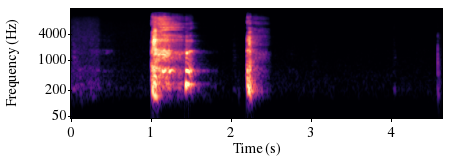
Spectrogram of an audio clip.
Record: {"cough_length": "4.6 s", "cough_amplitude": 18397, "cough_signal_mean_std_ratio": 0.24, "survey_phase": "beta (2021-08-13 to 2022-03-07)", "age": "65+", "gender": "Female", "wearing_mask": "No", "symptom_abdominal_pain": true, "symptom_diarrhoea": true, "symptom_fatigue": true, "smoker_status": "Ex-smoker", "respiratory_condition_asthma": false, "respiratory_condition_other": false, "recruitment_source": "REACT", "submission_delay": "2 days", "covid_test_result": "Negative", "covid_test_method": "RT-qPCR", "influenza_a_test_result": "Negative", "influenza_b_test_result": "Negative"}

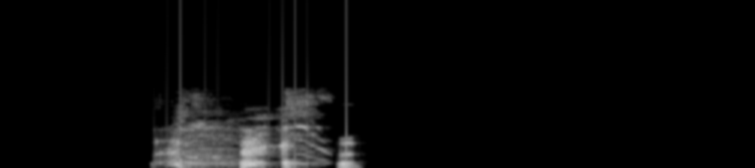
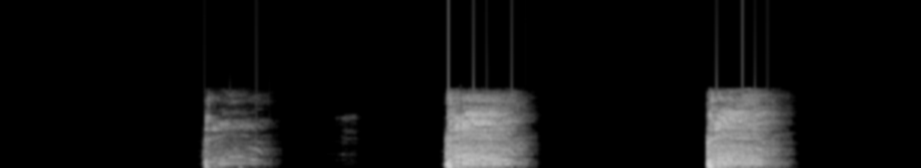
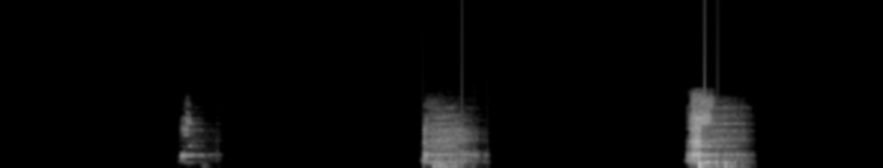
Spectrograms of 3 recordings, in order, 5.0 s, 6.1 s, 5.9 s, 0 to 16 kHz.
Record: {"cough_length": "5.0 s", "cough_amplitude": 26205, "cough_signal_mean_std_ratio": 0.26, "three_cough_length": "6.1 s", "three_cough_amplitude": 27227, "three_cough_signal_mean_std_ratio": 0.31, "exhalation_length": "5.9 s", "exhalation_amplitude": 17127, "exhalation_signal_mean_std_ratio": 0.22, "survey_phase": "beta (2021-08-13 to 2022-03-07)", "age": "65+", "gender": "Male", "wearing_mask": "No", "symptom_cough_any": true, "symptom_new_continuous_cough": true, "symptom_shortness_of_breath": true, "symptom_sore_throat": true, "symptom_fatigue": true, "smoker_status": "Ex-smoker", "respiratory_condition_asthma": false, "respiratory_condition_other": false, "recruitment_source": "Test and Trace", "submission_delay": "2 days", "covid_test_result": "Positive", "covid_test_method": "RT-qPCR", "covid_ct_value": 37.3, "covid_ct_gene": "N gene"}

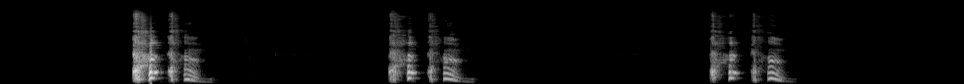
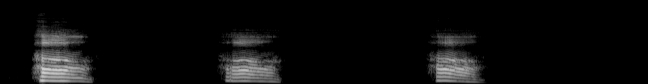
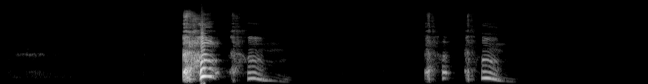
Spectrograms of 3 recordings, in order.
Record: {"three_cough_length": "9.6 s", "three_cough_amplitude": 29204, "three_cough_signal_mean_std_ratio": 0.23, "exhalation_length": "6.5 s", "exhalation_amplitude": 27988, "exhalation_signal_mean_std_ratio": 0.32, "cough_length": "6.5 s", "cough_amplitude": 29204, "cough_signal_mean_std_ratio": 0.21, "survey_phase": "beta (2021-08-13 to 2022-03-07)", "age": "65+", "gender": "Male", "wearing_mask": "No", "symptom_none": true, "smoker_status": "Ex-smoker", "respiratory_condition_asthma": false, "respiratory_condition_other": false, "recruitment_source": "REACT", "submission_delay": "3 days", "covid_test_result": "Negative", "covid_test_method": "RT-qPCR"}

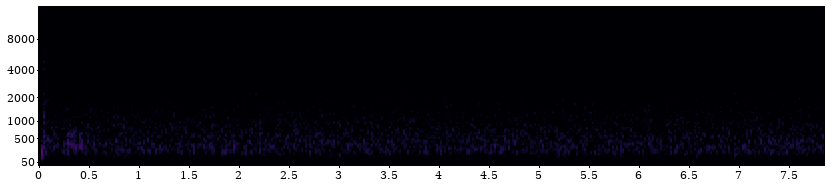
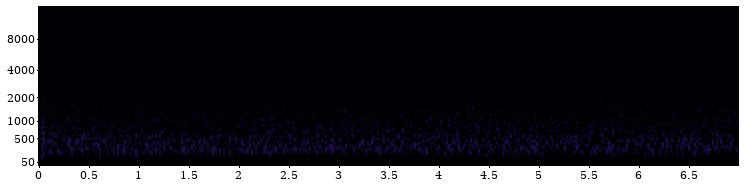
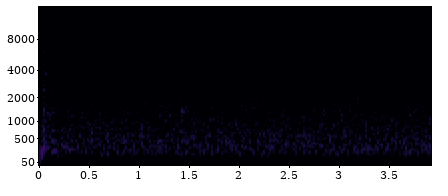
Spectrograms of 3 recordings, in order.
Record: {"exhalation_length": "7.9 s", "exhalation_amplitude": 30, "exhalation_signal_mean_std_ratio": 1.1, "three_cough_length": "7.0 s", "three_cough_amplitude": 60, "three_cough_signal_mean_std_ratio": 1.1, "cough_length": "3.9 s", "cough_amplitude": 28, "cough_signal_mean_std_ratio": 1.11, "survey_phase": "alpha (2021-03-01 to 2021-08-12)", "age": "65+", "gender": "Female", "wearing_mask": "No", "symptom_none": true, "smoker_status": "Ex-smoker", "respiratory_condition_asthma": false, "respiratory_condition_other": false, "recruitment_source": "REACT", "submission_delay": "1 day", "covid_test_result": "Negative", "covid_test_method": "RT-qPCR"}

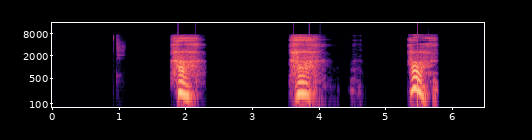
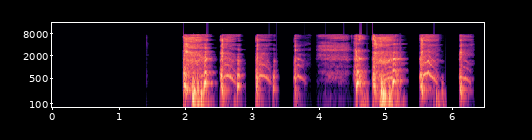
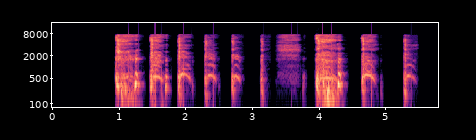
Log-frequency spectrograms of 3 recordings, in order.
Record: {"exhalation_length": "6.5 s", "exhalation_amplitude": 26362, "exhalation_signal_mean_std_ratio": 0.29, "three_cough_length": "6.5 s", "three_cough_amplitude": 31676, "three_cough_signal_mean_std_ratio": 0.41, "cough_length": "5.8 s", "cough_amplitude": 29818, "cough_signal_mean_std_ratio": 0.4, "survey_phase": "beta (2021-08-13 to 2022-03-07)", "age": "45-64", "gender": "Female", "wearing_mask": "No", "symptom_cough_any": true, "symptom_new_continuous_cough": true, "symptom_runny_or_blocked_nose": true, "symptom_sore_throat": true, "symptom_headache": true, "symptom_other": true, "symptom_onset": "3 days", "smoker_status": "Current smoker (e-cigarettes or vapes only)", "respiratory_condition_asthma": false, "respiratory_condition_other": false, "recruitment_source": "Test and Trace", "submission_delay": "1 day", "covid_test_result": "Positive", "covid_test_method": "RT-qPCR", "covid_ct_value": 19.4, "covid_ct_gene": "N gene"}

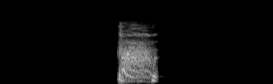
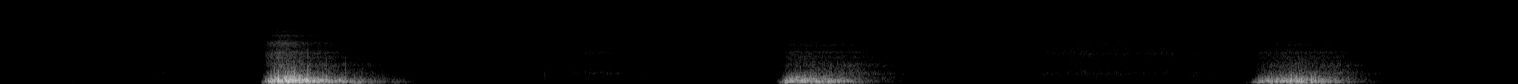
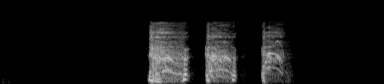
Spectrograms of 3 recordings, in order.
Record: {"cough_length": "2.7 s", "cough_amplitude": 17436, "cough_signal_mean_std_ratio": 0.29, "exhalation_length": "15.2 s", "exhalation_amplitude": 16712, "exhalation_signal_mean_std_ratio": 0.27, "three_cough_length": "3.8 s", "three_cough_amplitude": 18050, "three_cough_signal_mean_std_ratio": 0.38, "survey_phase": "beta (2021-08-13 to 2022-03-07)", "age": "18-44", "gender": "Male", "wearing_mask": "No", "symptom_cough_any": true, "symptom_runny_or_blocked_nose": true, "smoker_status": "Never smoked", "respiratory_condition_asthma": false, "respiratory_condition_other": false, "recruitment_source": "Test and Trace", "submission_delay": "1 day", "covid_test_result": "Positive", "covid_test_method": "ePCR"}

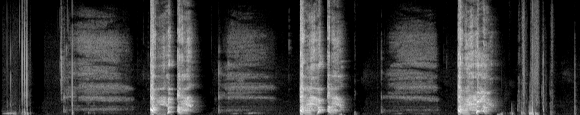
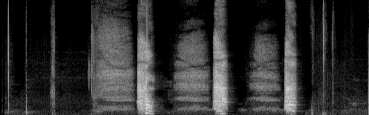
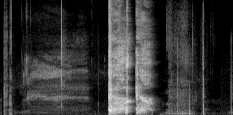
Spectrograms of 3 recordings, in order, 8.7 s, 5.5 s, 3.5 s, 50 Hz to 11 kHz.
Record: {"three_cough_length": "8.7 s", "three_cough_amplitude": 32768, "three_cough_signal_mean_std_ratio": 0.32, "exhalation_length": "5.5 s", "exhalation_amplitude": 32767, "exhalation_signal_mean_std_ratio": 0.3, "cough_length": "3.5 s", "cough_amplitude": 32768, "cough_signal_mean_std_ratio": 0.3, "survey_phase": "beta (2021-08-13 to 2022-03-07)", "age": "45-64", "gender": "Female", "wearing_mask": "No", "symptom_cough_any": true, "symptom_runny_or_blocked_nose": true, "symptom_sore_throat": true, "symptom_fatigue": true, "symptom_headache": true, "symptom_other": true, "symptom_onset": "6 days", "smoker_status": "Ex-smoker", "respiratory_condition_asthma": false, "respiratory_condition_other": false, "recruitment_source": "Test and Trace", "submission_delay": "1 day", "covid_test_result": "Positive", "covid_test_method": "RT-qPCR", "covid_ct_value": 13.9, "covid_ct_gene": "ORF1ab gene"}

